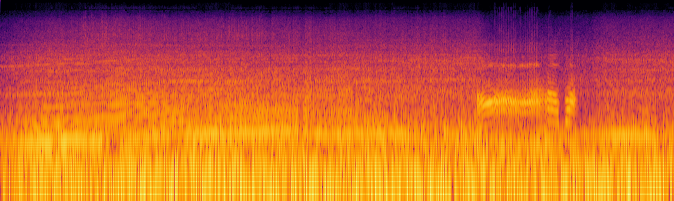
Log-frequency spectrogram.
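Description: A Ducati motorcycle rides through Bangalore city streets in street mode, its engine a loud, close, continuous drone that rises and falls in pitch with the throttle while a rider talks over it.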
